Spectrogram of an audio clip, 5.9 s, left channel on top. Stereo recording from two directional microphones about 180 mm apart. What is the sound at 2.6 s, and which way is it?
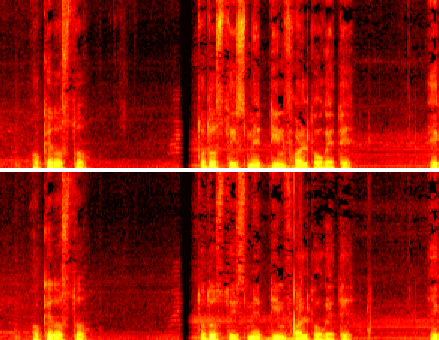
Speech, 15° left (ahead or behind).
